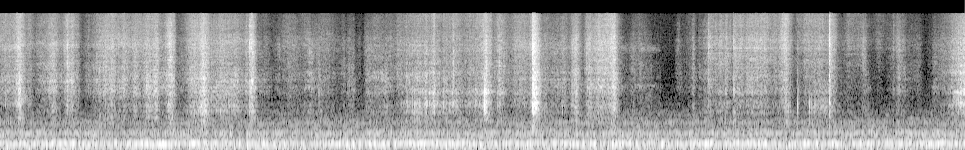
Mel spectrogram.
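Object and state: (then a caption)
Dry floral foam being crushed. A small, hand-sized piece of dry, porous green floral foam is held in both hands, crushed and rubbed with the fingertips so that it crumbles. Soft crackling and scraping textures run throughout, with several brief, bright crunchy snaps standing out over a steady low rumble.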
